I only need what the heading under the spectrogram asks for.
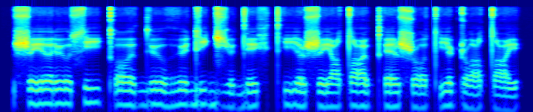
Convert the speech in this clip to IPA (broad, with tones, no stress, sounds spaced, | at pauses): ʂ e˧ ə̯ ɾ ʏ˧ ʊ̯ s i˦ kʼ ɔ˧ ə̯ d̪ ʏ˦˨ ʊ̯ ɦ ʏ˦ d i˦ d͡ʑ ʏ˨ d̪ e˦ x t̪ʰ i˦ ə̯ ʂ e˧ ə̯ tˤ e˦˨ ʊ̯ kʰ ɛ˦ ʂ ɔ˧ tʼ i˦ ə̯ ʈ ɔ˨ tˤ e˨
